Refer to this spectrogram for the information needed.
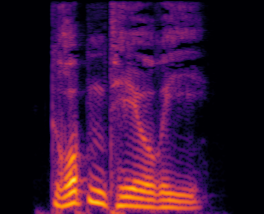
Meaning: group theory (the mathematical theory of groups)
- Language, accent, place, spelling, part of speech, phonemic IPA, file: German, Germany, Berlin, Gruppentheorie, noun, /ˈɡʁʊpənteoˌʁiː/, De-Gruppentheorie.ogg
